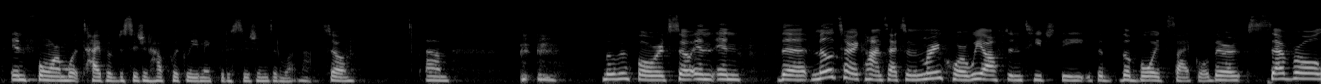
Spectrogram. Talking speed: 170 wpm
